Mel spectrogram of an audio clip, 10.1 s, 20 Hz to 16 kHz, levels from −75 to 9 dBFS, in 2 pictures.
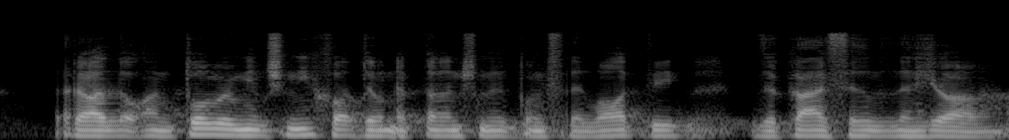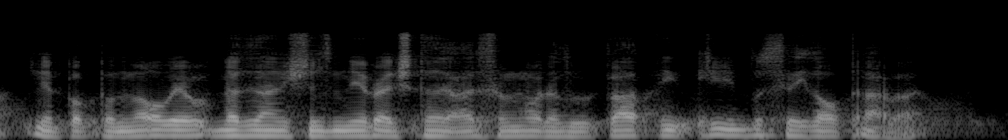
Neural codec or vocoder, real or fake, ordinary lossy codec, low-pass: codec, 16 kHz, 0.5 kbps, FreqCodec, larger model; fake; none; 7.2 kHz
